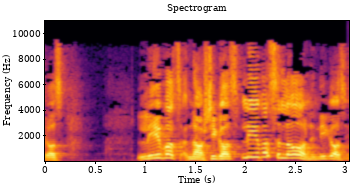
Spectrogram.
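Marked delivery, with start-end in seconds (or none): 0.9-1.4 put-on high German-accented plea. Retelling the Simpsons girlfriend's line, German accent. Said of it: "you do a German accent". 2.0-2.7 put-on high German-accented protest. Girlfriend to the busker below, high German accent. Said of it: "you do a German accent".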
